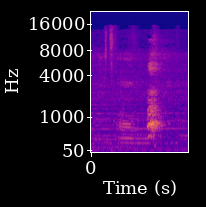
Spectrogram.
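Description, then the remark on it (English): A dog lets out one short, sharp bark for attention over a low background murmur of people talking. “He's fucking barking because she wants attention.”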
